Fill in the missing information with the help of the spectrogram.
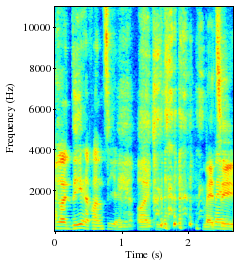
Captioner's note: laughs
